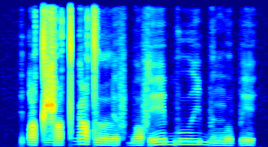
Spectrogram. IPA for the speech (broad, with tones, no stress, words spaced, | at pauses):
ɗɛ˨tˤʐœ˨tˤ ɡœ˦˨tˤlːə˨fbɔ˨fɾeː˦ buː˦i̯bə˨ ŋo˨pe˨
